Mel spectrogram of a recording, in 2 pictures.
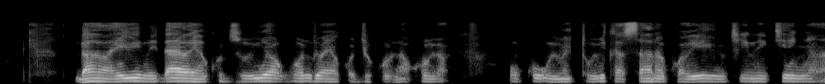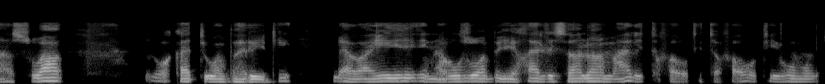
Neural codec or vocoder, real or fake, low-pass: codec, 16 kHz, 1 kbps, FreqCodec, larger model; fake; 7.2 kHz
